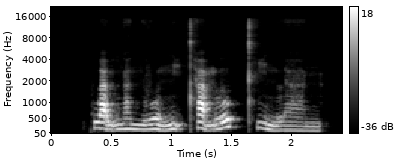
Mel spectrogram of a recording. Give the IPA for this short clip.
k w a̰˧˨ w ŋ a̤˨˩ n v o˧˩ n ḭ˧˨ t̪ʰ a̰˧˨ m l o˦˥ p̚ t̪ʰ i˧˩ n l a̤˨˩ ŋ

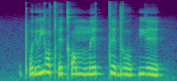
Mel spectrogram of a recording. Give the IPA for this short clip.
pʼ o ɾʲ ʊ j ɔ tʼ e kʼ ɔ mː e tː e d ʊ | j e

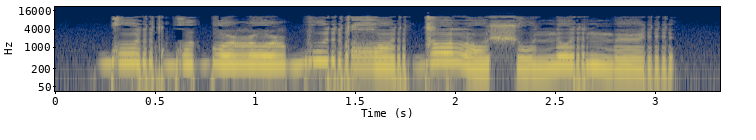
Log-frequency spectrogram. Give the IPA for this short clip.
ɡ o˥ r ɡʷ ɯ˦ ɠ o˦ ɭ o˦ ɭ b u˥ r ʁ o˨ r d ɔ˥ lˠ o˩ ʃ u˩ n o˦ r m ø˨ r

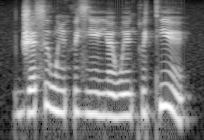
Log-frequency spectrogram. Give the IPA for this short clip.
d͡ʒ ɛ s ɨ w ĩ θ ʏ zʲ ẽ j ɛ̃ w ẽ k ʏ tʲ ẽ

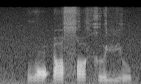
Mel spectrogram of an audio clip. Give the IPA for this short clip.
ðˤ o˨ ʔ e˧ sˤ i˨ x ɯ˨ vʲ u˨

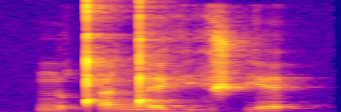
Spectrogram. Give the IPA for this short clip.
n o ǃʼ a ŋ͡ǃ ɛ vʲ œ vʲ œ ʃ pʲ ɛ

